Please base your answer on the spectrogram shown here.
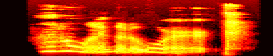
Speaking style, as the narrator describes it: Jisung whines for the sake of complaining

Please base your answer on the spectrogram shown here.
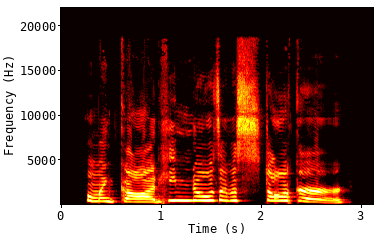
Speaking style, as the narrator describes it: Jisung sobs

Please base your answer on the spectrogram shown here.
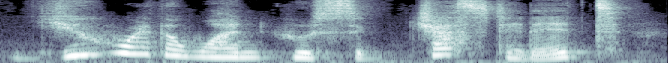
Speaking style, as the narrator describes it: Glimmer hisses

